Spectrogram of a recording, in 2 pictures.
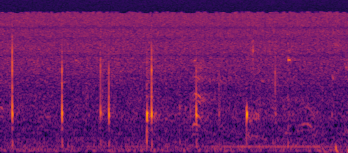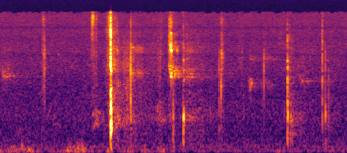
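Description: Tennis serve on a hard court: a few light taps of the ball being bounced before the serve, then one sharp crack of the racket striking the ball about four and a half seconds in, followed by a few lighter taps.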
